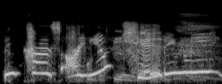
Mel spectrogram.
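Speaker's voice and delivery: high, laughing incredulity; amused disbelief. Retold or imitated. Mother marvelling at son's boldness, high incredulous amusement. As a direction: pitch way up, half laughing at the nerve.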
